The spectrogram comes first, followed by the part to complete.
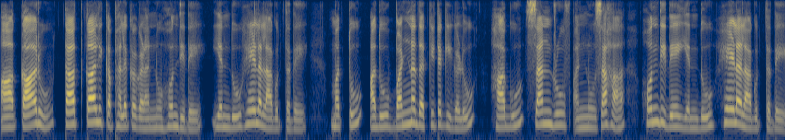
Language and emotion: Kannada, neutral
